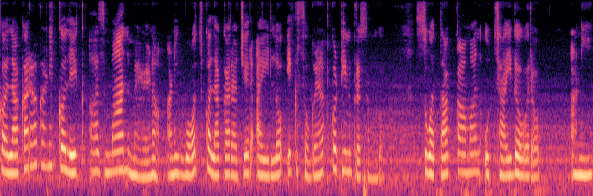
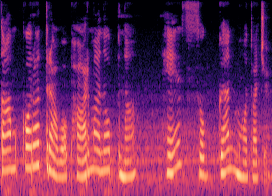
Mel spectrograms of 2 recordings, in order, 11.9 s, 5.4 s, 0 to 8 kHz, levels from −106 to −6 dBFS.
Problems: none marked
